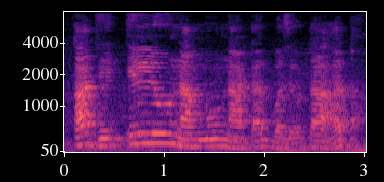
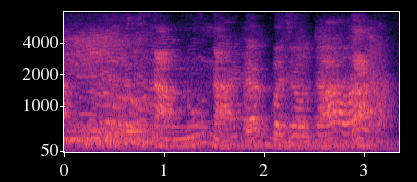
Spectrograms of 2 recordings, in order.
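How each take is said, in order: First: Said in the usual way. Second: Slow with ઇલ્લુ drawn out and laughing; playful slow call-and-response; stress on ઇલ્લુ. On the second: Shown as a demonstration. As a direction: hit ઇલ્લુ slowly with a laugh. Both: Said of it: "કયું નાટક ભજવતા હતા?".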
